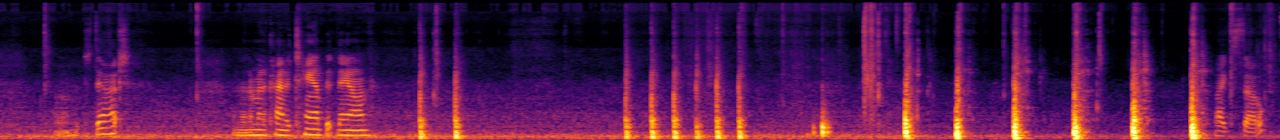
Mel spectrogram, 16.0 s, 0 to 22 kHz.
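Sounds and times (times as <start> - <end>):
soap mold knocking on surface: 5.3 - 5.9, 7.8 - 9.4, 11.3 - 15.2.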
